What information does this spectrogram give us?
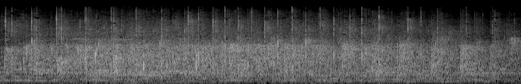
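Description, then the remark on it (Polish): Sustained audience applause at a music contest for young bands, a dense steady patter of many hands clapping at even loudness for about five seconds, with no one speaking over it. “Proszę o wielkie brawa na tego”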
